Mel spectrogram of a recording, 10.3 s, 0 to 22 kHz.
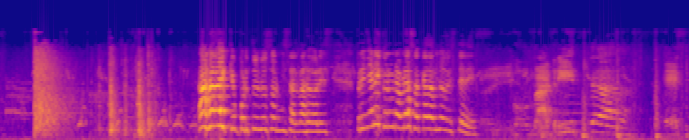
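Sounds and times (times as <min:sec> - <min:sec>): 
door banging and rattling as it gives way: 0:01.5 - 0:02.6
speech: 0:03.4 - 0:07.4, 0:08.0 - 0:09.4, 0:10.0 - 0:10.3.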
